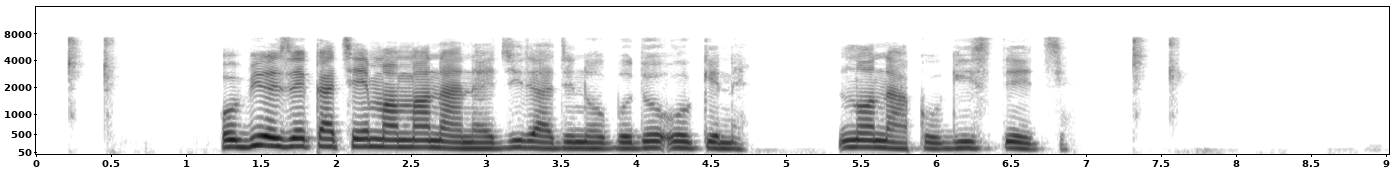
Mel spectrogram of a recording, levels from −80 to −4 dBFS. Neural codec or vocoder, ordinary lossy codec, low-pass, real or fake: codec, 16 kHz, 2 kbps, X-Codec, WavLM features, trained on Multilingual LibriSpeech; none; 7.2 kHz; fake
